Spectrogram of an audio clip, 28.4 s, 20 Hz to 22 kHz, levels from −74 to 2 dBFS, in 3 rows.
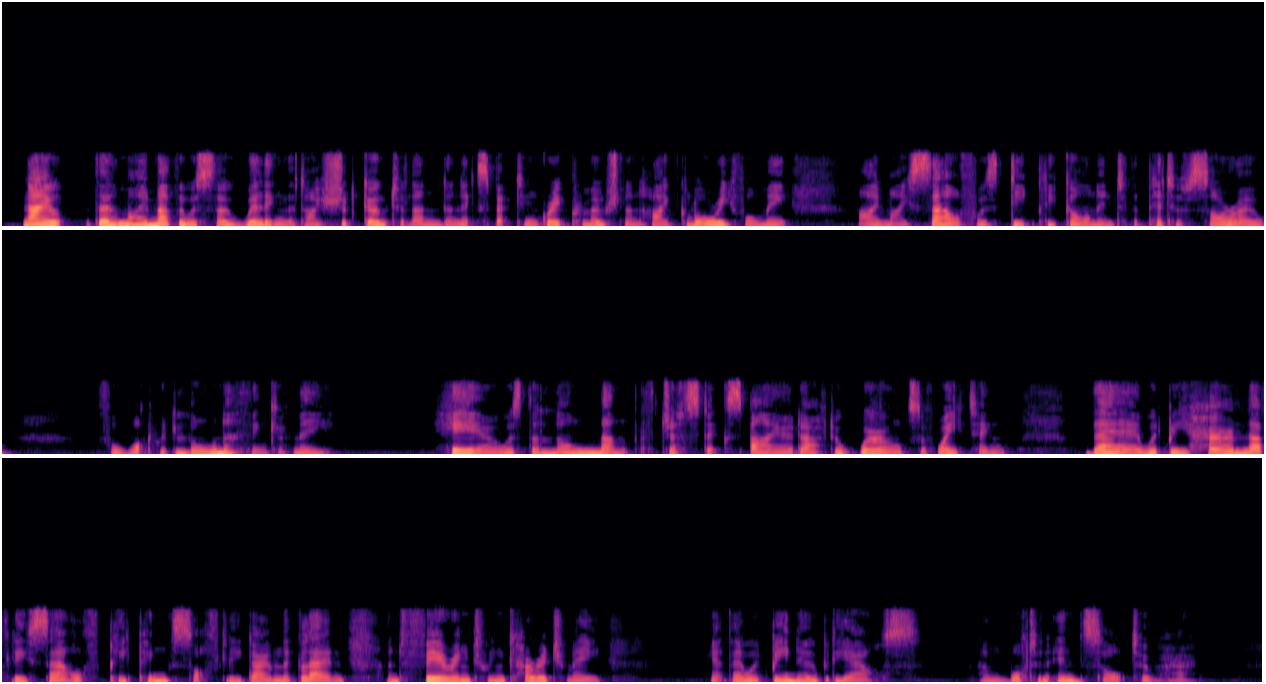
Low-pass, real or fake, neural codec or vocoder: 7.2 kHz; fake; codec, 16 kHz, 4 kbps, FunCodec, trained on LibriTTS, 50 frames a second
